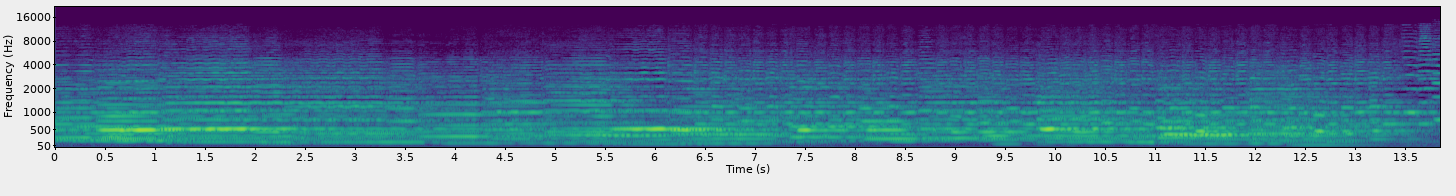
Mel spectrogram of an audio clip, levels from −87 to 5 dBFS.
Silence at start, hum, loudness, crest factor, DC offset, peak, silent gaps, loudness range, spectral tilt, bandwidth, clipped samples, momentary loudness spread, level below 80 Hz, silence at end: 0 s; none; -23 LUFS; 16 dB; under 0.1%; -6 dBFS; none; 7 LU; -6 dB/octave; 10 kHz; under 0.1%; 12 LU; -64 dBFS; 0 s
